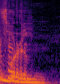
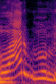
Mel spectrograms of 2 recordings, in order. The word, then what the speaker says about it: Ohrwurm: Se escribe O-H-R-W-U-R-M. – ¿Pero tú sabes alemán? – Warburm. Warburm. Warburm. – Warburm.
